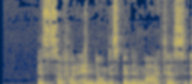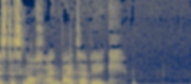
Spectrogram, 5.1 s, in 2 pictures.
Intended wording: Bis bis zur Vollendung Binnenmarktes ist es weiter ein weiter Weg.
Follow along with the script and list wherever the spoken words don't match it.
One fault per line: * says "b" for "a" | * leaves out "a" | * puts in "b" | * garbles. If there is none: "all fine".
* leaves out "bis"
* puts in "des"
* says "noch" for "weiter"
